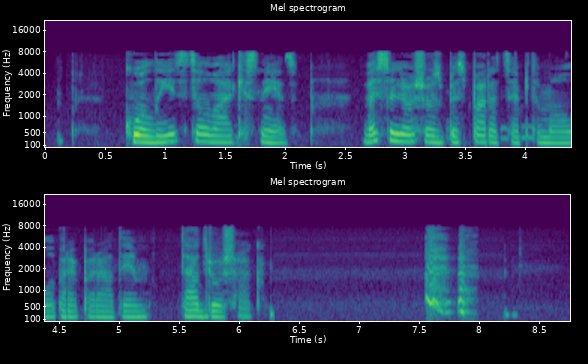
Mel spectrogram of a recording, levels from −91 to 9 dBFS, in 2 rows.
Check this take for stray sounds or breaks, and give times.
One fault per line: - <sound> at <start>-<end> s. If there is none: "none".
- laugh at 7.5-8.0 s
